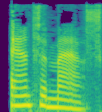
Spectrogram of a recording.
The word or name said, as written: antimasker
